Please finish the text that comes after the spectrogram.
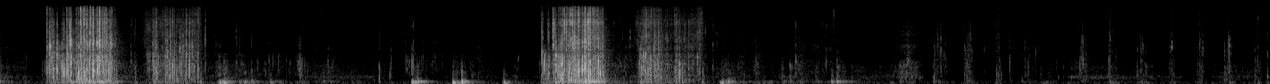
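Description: Tarot deck being shuffled by hand, two loud riffling bursts followed by softer taps, slides and card handling, close up with no talking.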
